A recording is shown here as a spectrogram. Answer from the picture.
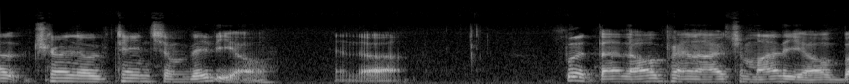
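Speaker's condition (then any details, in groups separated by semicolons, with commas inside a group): Friedreich's ataxia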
